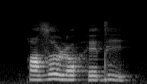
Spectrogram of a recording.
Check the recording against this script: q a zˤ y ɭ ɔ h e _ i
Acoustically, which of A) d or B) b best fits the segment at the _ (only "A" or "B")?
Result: A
